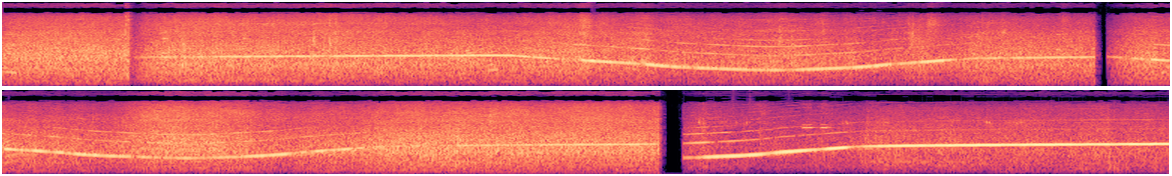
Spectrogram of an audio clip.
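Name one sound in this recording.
A fire engine siren wails, rising and falling.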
